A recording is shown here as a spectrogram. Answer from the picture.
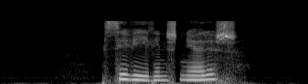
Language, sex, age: Norwegian, female, 31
